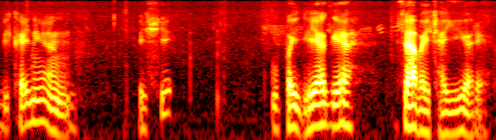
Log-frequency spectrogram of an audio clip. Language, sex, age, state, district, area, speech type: Bodo, male, 60+, Assam, Chirang, rural, spontaneous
